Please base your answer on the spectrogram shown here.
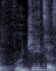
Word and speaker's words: Fujita: We measure tornadoes on what is called the Fujita scale. Let me spell that for you. F-U-J-I-T-A. Fujita.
